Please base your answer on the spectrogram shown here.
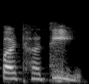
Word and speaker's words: पठति: बालक पढ़ता है बालक पठति टी को दबाते नहीं है पठति ऐसे ऐसे नहीं बोलना है। सामान्य रूप से वैसे ही उच्चारण करना है जैसे पूर्व वर्णों का किया जा रहा है।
